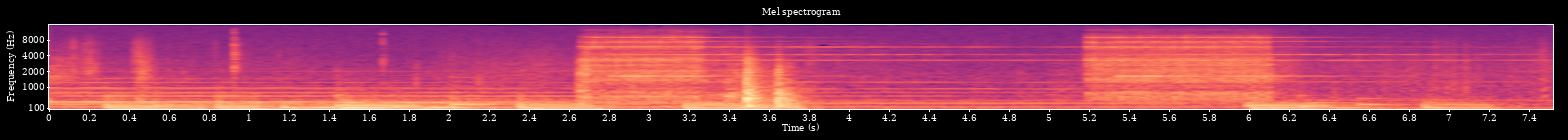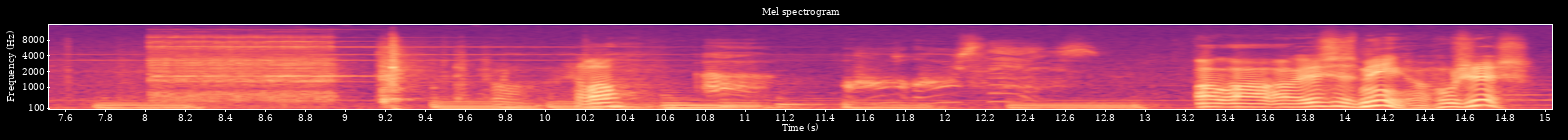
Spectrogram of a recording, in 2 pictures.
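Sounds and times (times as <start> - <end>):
low pulsing background music: 0.0 - 15.0
telephone bell ringing: 2.6 - 11.3
handset knock: 3.4 - 3.8.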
